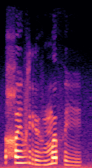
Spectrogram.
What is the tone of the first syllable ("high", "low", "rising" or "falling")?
high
